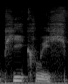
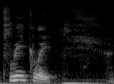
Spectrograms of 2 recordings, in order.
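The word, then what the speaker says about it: Pleakley: I always call him Pley but Pleley.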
